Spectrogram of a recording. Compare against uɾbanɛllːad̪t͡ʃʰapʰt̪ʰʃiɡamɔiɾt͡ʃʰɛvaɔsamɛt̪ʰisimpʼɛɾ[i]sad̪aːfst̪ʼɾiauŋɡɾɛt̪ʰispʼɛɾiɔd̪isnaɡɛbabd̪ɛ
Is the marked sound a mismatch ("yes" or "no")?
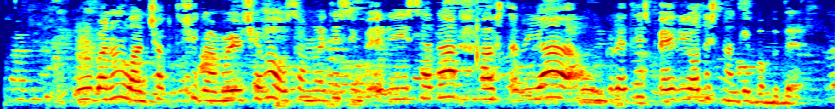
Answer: yes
